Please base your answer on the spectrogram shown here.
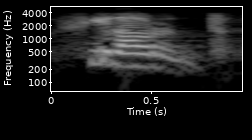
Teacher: يشيل الهمزة وياخد الفتحة يحطها على اللام تبقى الأرض · Term: نقل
